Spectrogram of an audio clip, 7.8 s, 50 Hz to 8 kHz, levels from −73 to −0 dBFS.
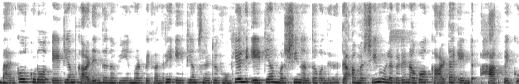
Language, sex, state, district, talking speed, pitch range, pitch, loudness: Kannada, female, Karnataka, Chamarajanagar, 175 wpm, 205-245 Hz, 220 Hz, -17 LUFS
